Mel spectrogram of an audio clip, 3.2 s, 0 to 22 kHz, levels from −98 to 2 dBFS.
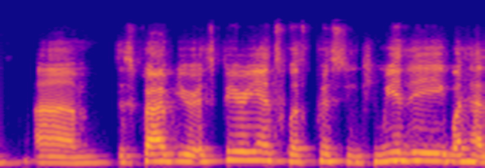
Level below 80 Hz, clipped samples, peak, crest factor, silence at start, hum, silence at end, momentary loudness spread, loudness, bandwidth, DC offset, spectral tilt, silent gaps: -68 dBFS; under 0.1%; -4 dBFS; 20 dB; 0 s; none; 0 s; 7 LU; -23 LUFS; 12.5 kHz; under 0.1%; -4.5 dB/octave; none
